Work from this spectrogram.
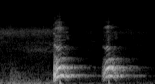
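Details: Dog giving two short, sharp barks about half a second apart, each a bright burst with falling overtones, in an otherwise quiet setting.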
